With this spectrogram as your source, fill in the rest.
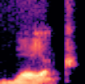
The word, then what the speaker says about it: Wallach: okay um so yeah my last name is pronounced Wallach oh hey Hey listen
